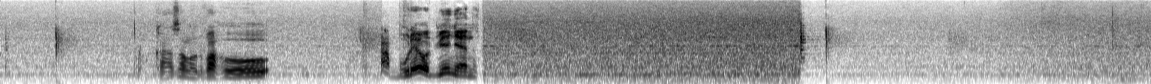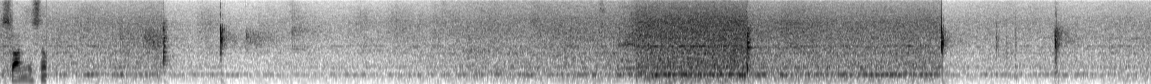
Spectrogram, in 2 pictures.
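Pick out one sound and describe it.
A cue tip strikes a snooker ball with a sharp click.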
